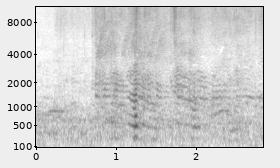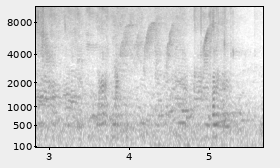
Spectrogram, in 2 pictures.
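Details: Japanese honey bees foraging flights near their nest at Osaka Castle, Japan, on a warm day in late autumn; wavering, Doppler-like buzzes swell and fade as bees zip past, over a constant low hum.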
